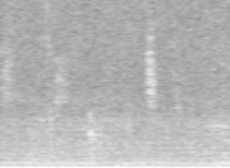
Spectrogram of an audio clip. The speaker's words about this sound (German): Es ist noch sehr still. Es ist noch sehr still, genau. Die Töne sind auf einer Fähre.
